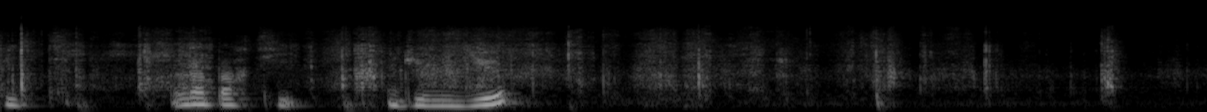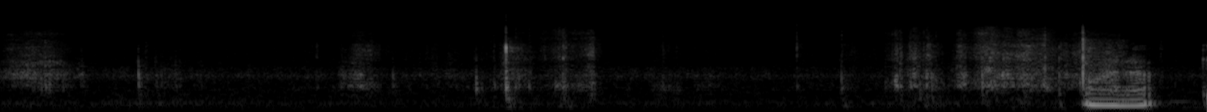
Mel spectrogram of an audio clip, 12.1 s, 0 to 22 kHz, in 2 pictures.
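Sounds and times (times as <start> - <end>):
paper rustling and scraping: 0.0 - 6.5, 7.6 - 9.1, 10.4 - 11.6.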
